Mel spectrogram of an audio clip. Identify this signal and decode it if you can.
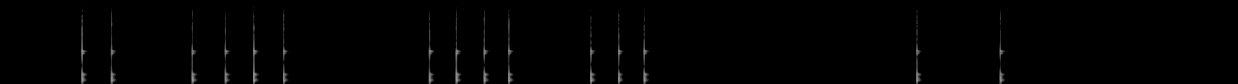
Tap code, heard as taps on a table, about 4 knocks a second. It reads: IS A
